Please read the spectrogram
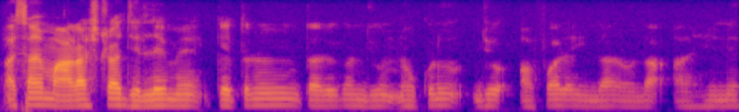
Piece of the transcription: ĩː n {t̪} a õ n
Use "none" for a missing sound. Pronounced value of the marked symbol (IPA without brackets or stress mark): d̪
